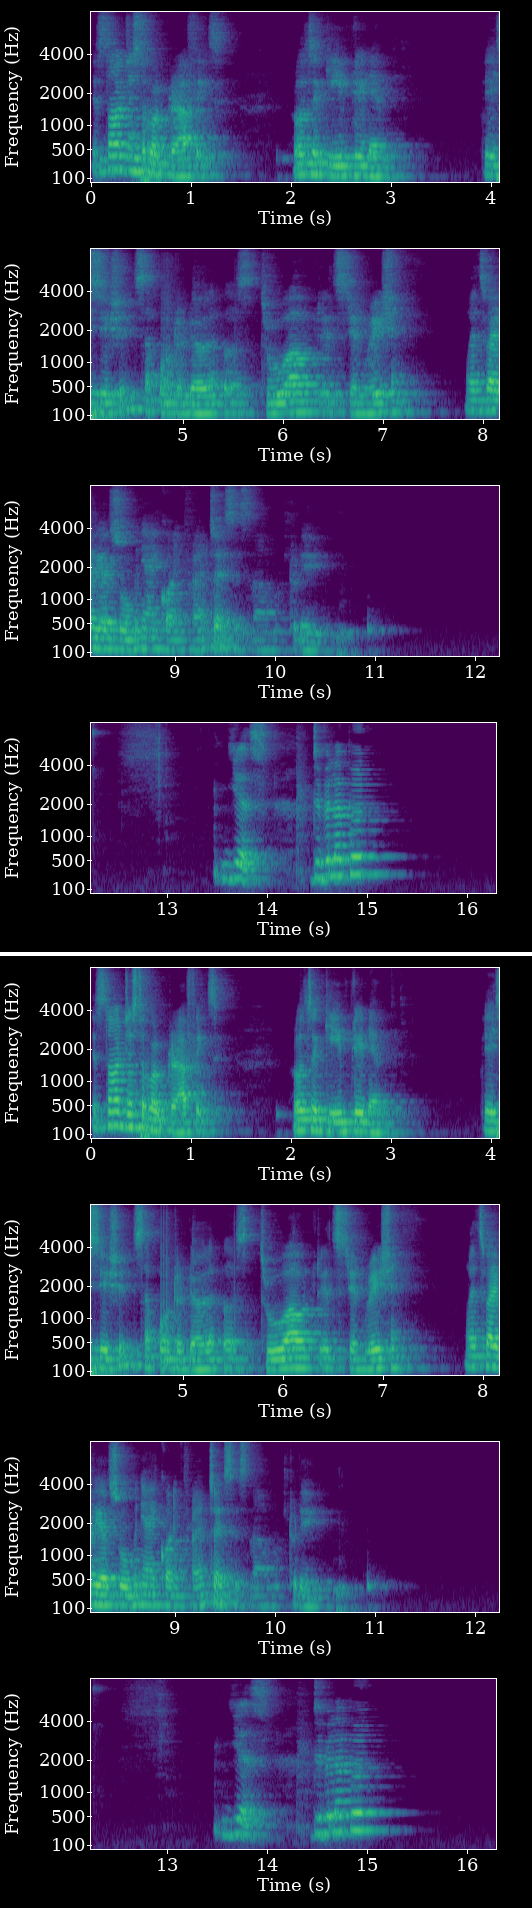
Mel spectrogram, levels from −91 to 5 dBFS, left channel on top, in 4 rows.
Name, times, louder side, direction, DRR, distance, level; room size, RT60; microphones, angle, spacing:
voice 1, 0.0-1.3 2.0-2.9 3.9-7.2 7.8-10.4, right 3 dB, 65° right, 4 dB, 0.5 m, -26 dB
voice 2, 13.5-15.0, left 2 dB, 85° left, 5 dB, 0.5 m, -29 dB
2.9 x 2.1 x 3.2 m, 0.65 s
head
